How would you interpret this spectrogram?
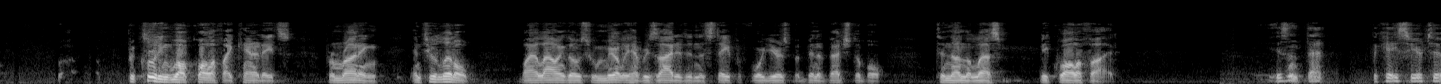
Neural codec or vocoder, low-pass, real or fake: none; 7.2 kHz; real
